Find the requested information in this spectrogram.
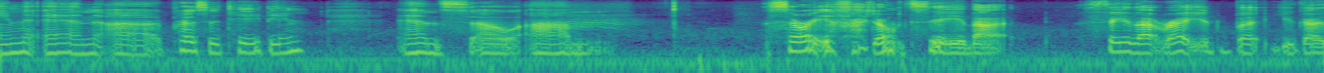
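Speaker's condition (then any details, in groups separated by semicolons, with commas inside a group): Mild cerebral palsy; mild form from birth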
